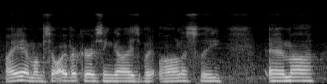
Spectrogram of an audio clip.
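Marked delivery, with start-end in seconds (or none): none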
